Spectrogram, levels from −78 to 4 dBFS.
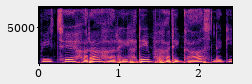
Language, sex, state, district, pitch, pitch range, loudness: Hindi, female, Himachal Pradesh, Shimla, 215 Hz, 190-240 Hz, -15 LUFS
